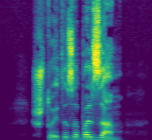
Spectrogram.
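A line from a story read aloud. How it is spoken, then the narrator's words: Deliberately rude suspicious question. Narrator (Russian): нарочито грубо спросил Мельник, недоверчиво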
